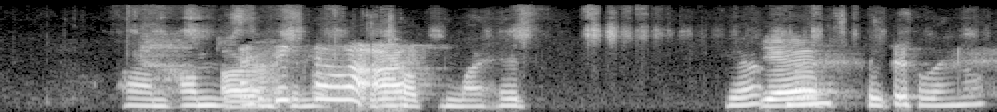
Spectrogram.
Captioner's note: both talking in unison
